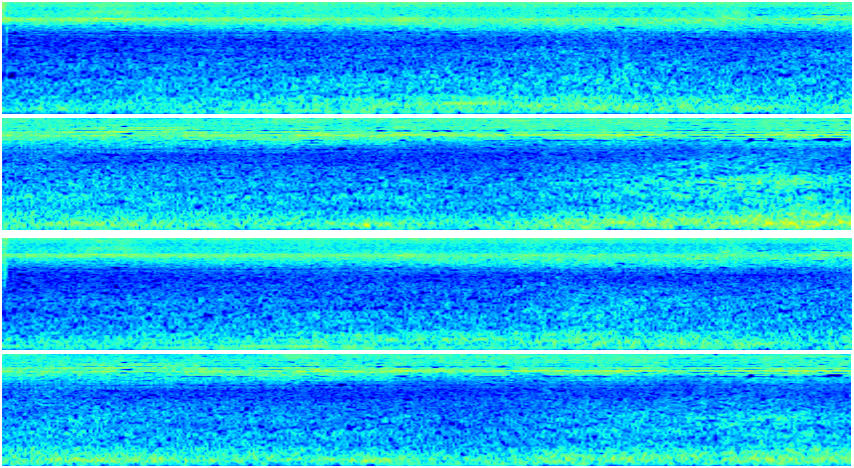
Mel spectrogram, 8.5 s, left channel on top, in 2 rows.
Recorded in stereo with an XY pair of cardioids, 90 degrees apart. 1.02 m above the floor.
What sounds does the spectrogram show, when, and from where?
0.0 s an insect: 10° left, 0.7 m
